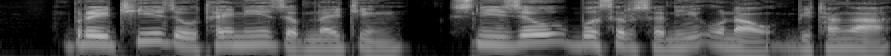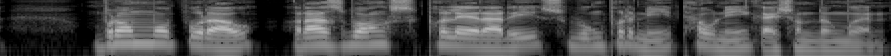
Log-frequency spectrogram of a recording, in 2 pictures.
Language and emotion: Bodo, neutral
